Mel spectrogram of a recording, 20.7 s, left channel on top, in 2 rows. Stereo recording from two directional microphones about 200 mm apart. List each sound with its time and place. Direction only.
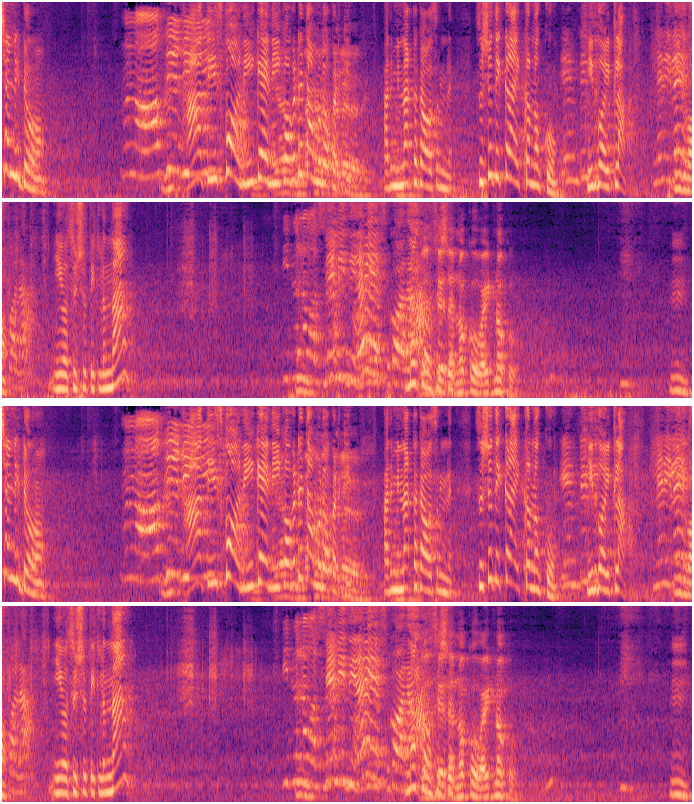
0.0 s a woman's voice: centre (ahead or behind)
1.8 s child singing: 10° left (ahead or behind)
2.7 s a sound: centre (ahead or behind)
3.1 s a woman's voice: centre (ahead or behind)
14.5 s a child's voice: 15° left (ahead or behind)
16.5 s a woman's voice: 5° left (ahead or behind)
